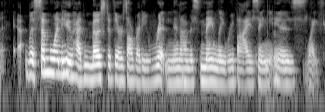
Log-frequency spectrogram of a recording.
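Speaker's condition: Cleft palate; soft palate strengthening exercises from speech pathologist mother, no bony palate, speech learned differently

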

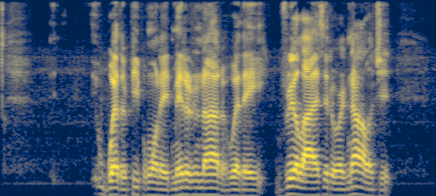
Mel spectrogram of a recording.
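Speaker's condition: No condition

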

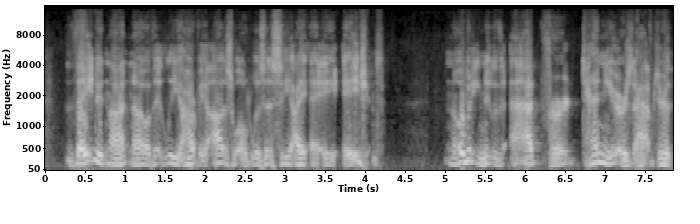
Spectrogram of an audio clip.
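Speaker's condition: Spasmodic dysphonia; rough shaky voice mistaken for crying, before surgery tight vocal cords blocked air, voice often failed completely

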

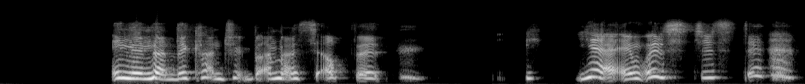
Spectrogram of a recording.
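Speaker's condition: Cerebral palsy; needs hand to hold on steep stairs

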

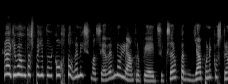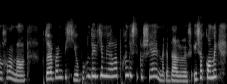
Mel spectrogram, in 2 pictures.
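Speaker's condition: No condition

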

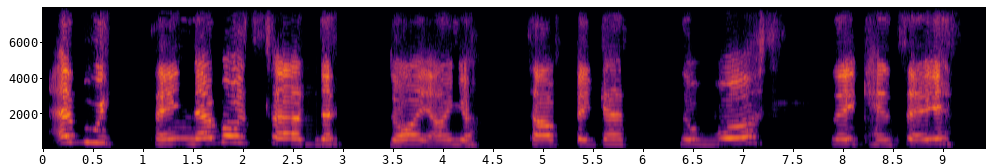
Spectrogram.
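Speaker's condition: Cerebral palsy, spastic quadriplegic, mild

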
